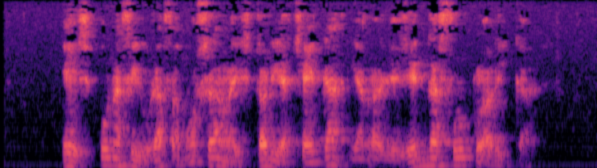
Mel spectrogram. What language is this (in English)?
Catalan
